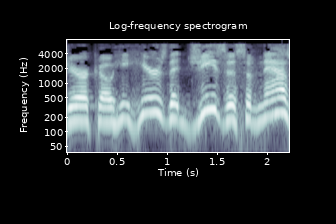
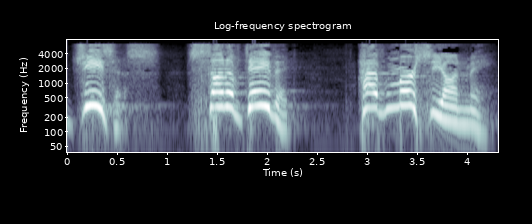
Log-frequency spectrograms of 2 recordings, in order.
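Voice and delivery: much higher and louder pleading cry; desperate cry out; 8 semitones higher, 3 dB louder, slower than usual. Retold or imitated. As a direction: cry out for mercy over the crowd. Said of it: "he cries out".

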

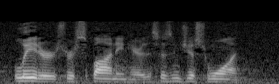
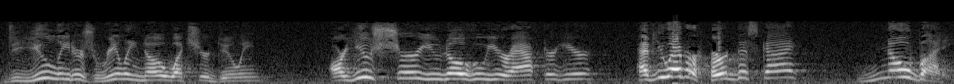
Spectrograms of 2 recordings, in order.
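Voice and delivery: incredulous questions climbing higher; wondering aloud; 5 semitones higher than usual. Acted. Amazed officers questioning their leaders, wondering aloud. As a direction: build from mild doubt to high, amazed disbelief. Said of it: "The officers seem to wonder aloud".

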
